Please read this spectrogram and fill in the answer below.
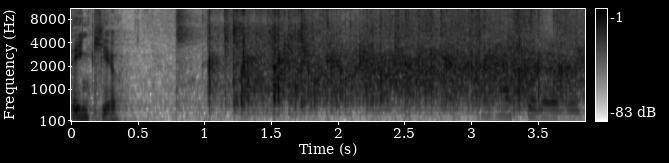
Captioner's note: audience applauding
